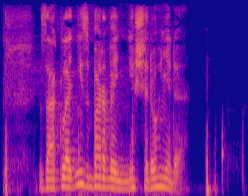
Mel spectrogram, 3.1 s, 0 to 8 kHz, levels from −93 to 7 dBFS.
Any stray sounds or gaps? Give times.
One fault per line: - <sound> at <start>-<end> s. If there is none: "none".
none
